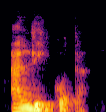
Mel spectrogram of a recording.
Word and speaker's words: alícuota: nueva para vos alícuota y de acento en ahí alícuota la próxima vez que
